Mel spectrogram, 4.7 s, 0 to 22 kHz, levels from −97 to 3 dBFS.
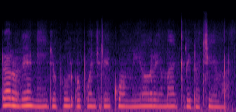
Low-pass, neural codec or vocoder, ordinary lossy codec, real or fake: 14.4 kHz; codec, 44.1 kHz, 7.8 kbps, Pupu-Codec; none; fake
